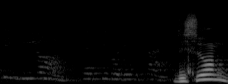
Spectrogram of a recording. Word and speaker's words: Dion: Dion. Let's see what you find. Dion. Dion. No. Correct. D. D. I India. Uh huh. Oscar November. Like Celine Dion.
